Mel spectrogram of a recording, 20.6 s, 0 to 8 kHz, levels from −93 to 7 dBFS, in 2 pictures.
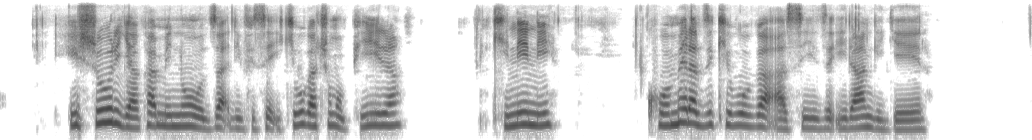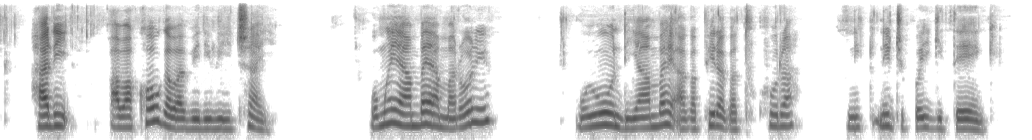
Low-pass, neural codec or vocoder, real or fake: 7.2 kHz; vocoder, 44.1 kHz, 128 mel bands every 256 samples, BigVGAN v2; fake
